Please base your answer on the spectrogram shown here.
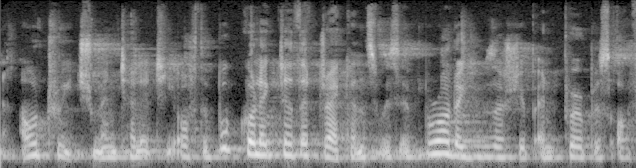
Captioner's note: speaks in a foreign language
